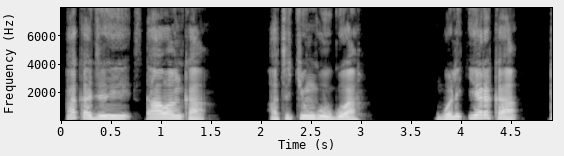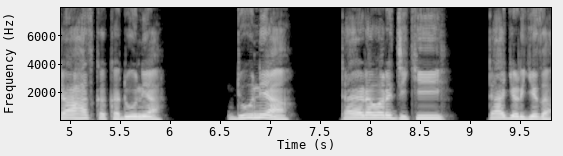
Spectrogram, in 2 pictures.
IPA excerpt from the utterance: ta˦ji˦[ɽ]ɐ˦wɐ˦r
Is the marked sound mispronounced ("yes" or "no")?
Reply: no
